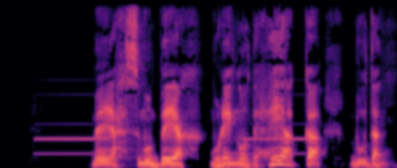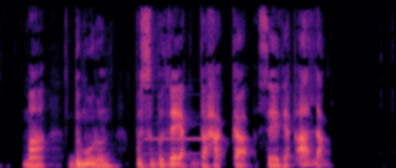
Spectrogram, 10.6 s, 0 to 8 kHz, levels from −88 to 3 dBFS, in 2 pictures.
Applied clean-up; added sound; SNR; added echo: none; Wind instrument, woodwind instrument; 19 dB; none.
